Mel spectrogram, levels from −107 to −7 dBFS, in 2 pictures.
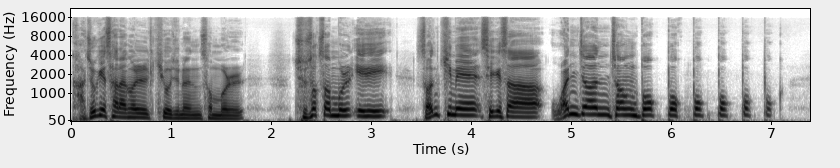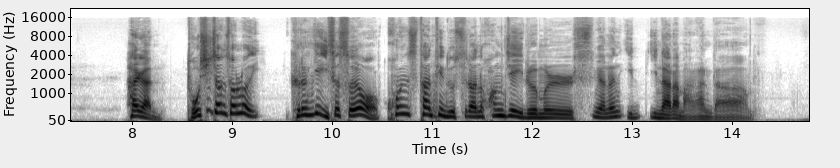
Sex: male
